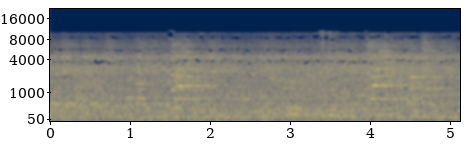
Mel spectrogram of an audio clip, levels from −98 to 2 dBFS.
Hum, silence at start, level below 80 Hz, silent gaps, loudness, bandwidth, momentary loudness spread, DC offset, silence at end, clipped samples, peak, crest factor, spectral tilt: none; 0 s; -42 dBFS; none; -22 LUFS; 11 kHz; 6 LU; under 0.1%; 0 s; under 0.1%; -6 dBFS; 16 dB; -3 dB/octave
